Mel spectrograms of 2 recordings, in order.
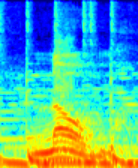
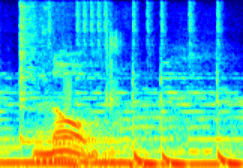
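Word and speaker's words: gnome: how do we pronounce this word g-n-o-m-e we pronounce this word as nom nom meaning of this word is a fictional being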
